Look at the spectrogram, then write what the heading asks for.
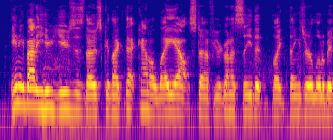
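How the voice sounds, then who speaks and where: This man has an Appalachian accent and a fairly high pitch. He talks at a moderate pace. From West Virginia. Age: 30s. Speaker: gaming streamer. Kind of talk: live stream chat. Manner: casual.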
